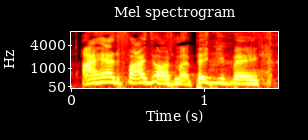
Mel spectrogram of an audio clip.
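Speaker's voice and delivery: laughing through the words at the memory; a real laugh breaking into the line. Real, not acted. Laughing at his childhood story.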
